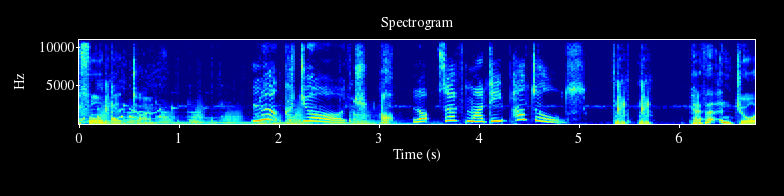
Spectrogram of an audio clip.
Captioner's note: snorts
